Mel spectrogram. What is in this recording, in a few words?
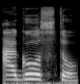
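august, Spanish, female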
